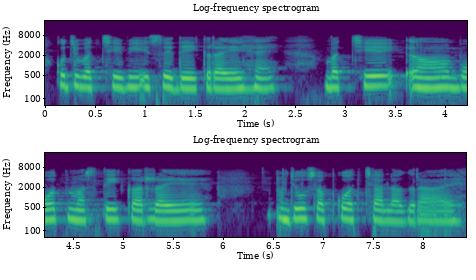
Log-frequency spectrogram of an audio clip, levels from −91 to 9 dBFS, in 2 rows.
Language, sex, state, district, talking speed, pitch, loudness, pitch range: Hindi, female, Bihar, Saran, 135 wpm, 215 Hz, -22 LUFS, 205-225 Hz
